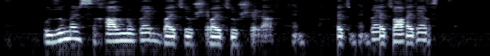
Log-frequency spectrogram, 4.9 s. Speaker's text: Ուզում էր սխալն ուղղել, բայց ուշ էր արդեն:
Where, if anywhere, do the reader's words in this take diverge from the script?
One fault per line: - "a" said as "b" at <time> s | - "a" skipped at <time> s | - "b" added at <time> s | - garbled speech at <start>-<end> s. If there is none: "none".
- "բայց ուշ" added at 2.1 s
- garbled speech at 3.2-4.4 s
